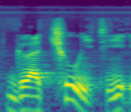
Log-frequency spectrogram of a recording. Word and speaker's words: gratuity: t UI t y how do we pronounce that word oh bet you say gratuity uhuh gratuity but remember you can also say gratuity or so there are two ways to say that word we talk of alternative pronunciations for certain words in the English language I love it Willis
